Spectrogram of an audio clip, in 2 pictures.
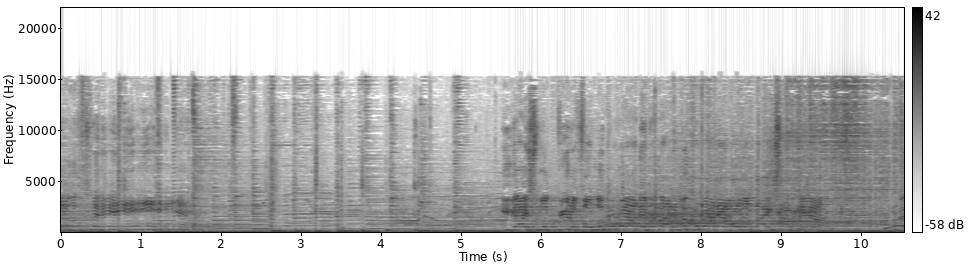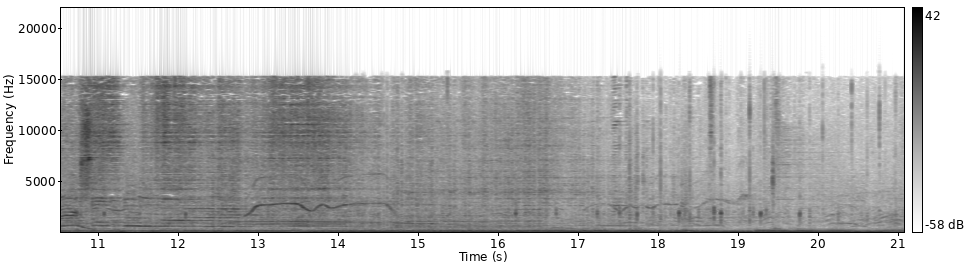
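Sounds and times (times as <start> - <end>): live band music: 0.0 - 21.0
crowd whooping and cheering: 3.9 - 21.0.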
